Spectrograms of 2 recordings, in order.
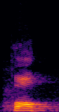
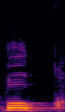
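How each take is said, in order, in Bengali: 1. প্রথম স্বরধ্বনিটি খোলা 'a'-এর মতো শোনায়। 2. প্রথম স্বরধ্বনিটি 'o'-এর মতো শোনায়। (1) "তাহলে ভুল বলি" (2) "এটা হবে পক্ষ"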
